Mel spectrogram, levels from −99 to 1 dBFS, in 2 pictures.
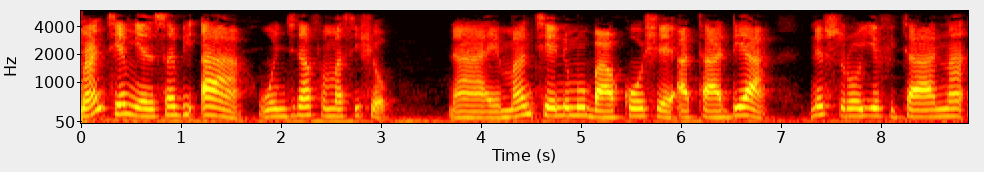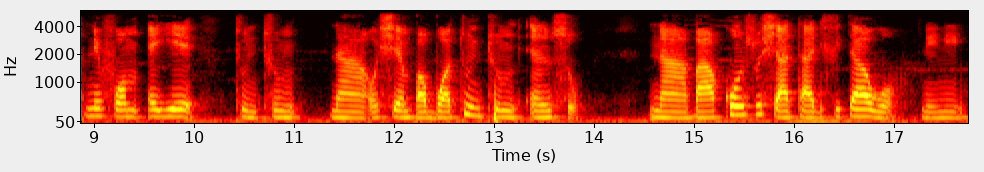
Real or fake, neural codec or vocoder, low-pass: real; none; 5.4 kHz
